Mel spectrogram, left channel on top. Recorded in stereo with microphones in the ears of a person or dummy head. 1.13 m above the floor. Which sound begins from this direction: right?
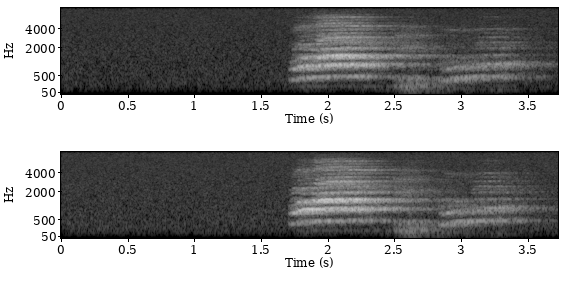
A cat meowing, at 1.7 s.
